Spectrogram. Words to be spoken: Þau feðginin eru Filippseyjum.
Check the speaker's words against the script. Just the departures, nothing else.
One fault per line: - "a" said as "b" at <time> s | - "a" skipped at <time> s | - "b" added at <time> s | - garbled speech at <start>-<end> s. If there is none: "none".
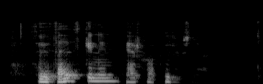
- "frá" added at 1.5 s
